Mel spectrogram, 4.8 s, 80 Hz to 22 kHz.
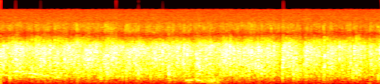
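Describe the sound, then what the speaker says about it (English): Studio audience on a 1992 British game show giving a big round of applause, a loud, continuous, even roar of clapping sustained from start to finish. "A big round of applause, please."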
